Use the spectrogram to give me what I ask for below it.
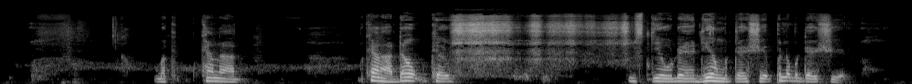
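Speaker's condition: Stuttering; speech impediment; described as stuttering all the time, still gets words across; prolonged sounds

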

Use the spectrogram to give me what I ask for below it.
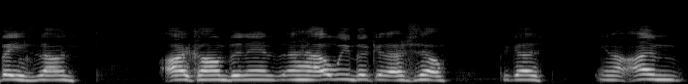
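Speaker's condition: Cerebral palsy; many physical tasks not possible

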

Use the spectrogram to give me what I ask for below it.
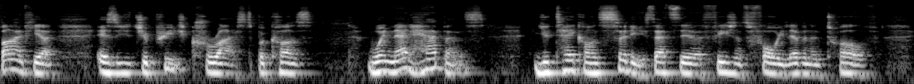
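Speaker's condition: No condition

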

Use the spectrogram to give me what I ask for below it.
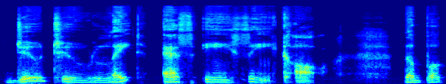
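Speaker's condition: Chronic voice problem; stiff voice box

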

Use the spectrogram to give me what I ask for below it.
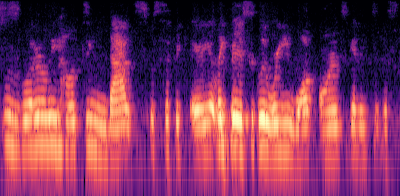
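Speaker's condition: No condition

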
